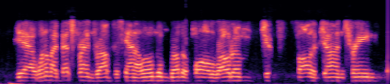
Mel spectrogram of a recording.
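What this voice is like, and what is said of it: New York accent. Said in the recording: “He's got the New York accent”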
